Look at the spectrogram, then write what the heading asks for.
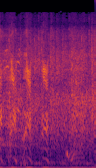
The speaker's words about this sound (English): Well, here we are at our first ever international Behind the Glass Live. Everyone in the room, give yourself a round of applause. Yeah!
